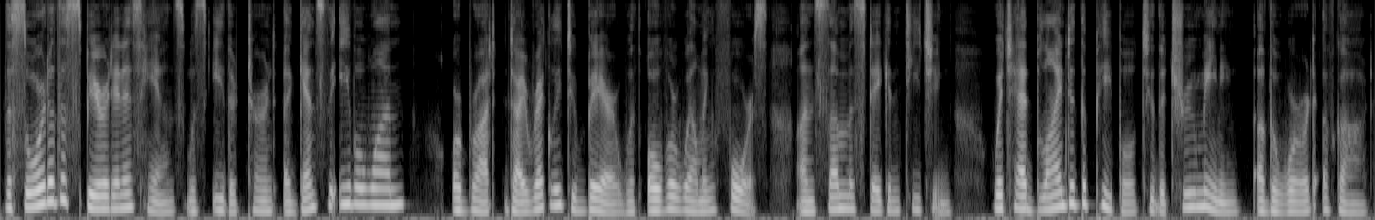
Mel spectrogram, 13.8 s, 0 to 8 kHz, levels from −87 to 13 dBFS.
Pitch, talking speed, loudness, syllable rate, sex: 160 Hz, 180 wpm, -18 LUFS, 4.9 syllables/s, female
